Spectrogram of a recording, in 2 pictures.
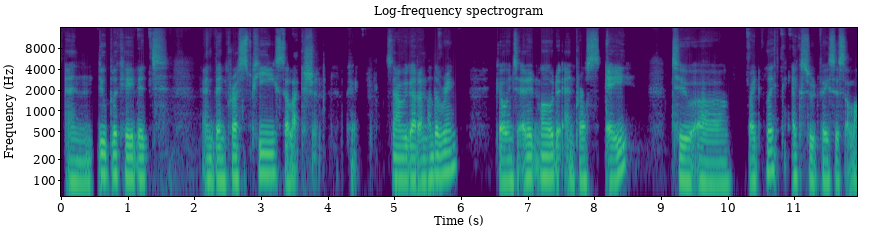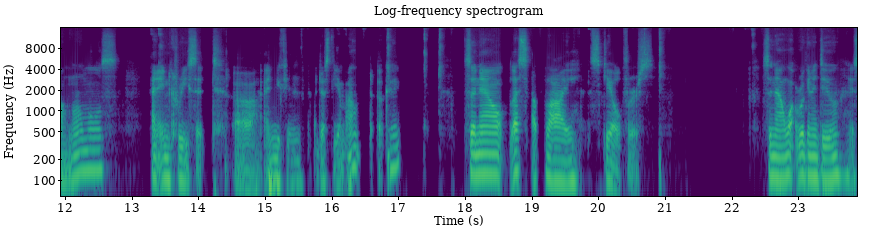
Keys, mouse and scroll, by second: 4.2 click, 9.9-13.0 right drag, 17.6-20.5 middle drag, 22.0-22.5 middle drag.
